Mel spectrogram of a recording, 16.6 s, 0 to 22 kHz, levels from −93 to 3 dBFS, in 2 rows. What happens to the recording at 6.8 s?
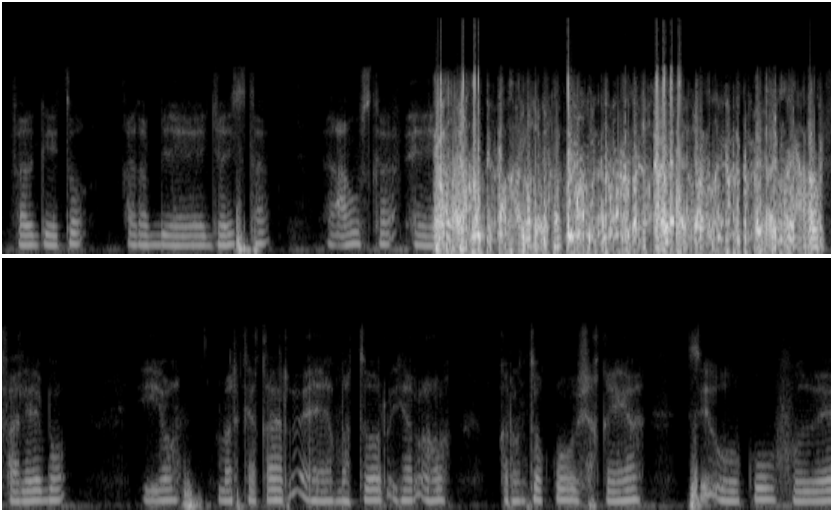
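At 6.8 s the speech is lost inside a codec payload misread that runs from 4.31 to 8.26 s. The garbled, warbling noise barely tracks the speech, which points to octet-aligned AMR frames being unpacked as bandwidth-efficient, so every field lands in the wrong place. On a spectrogram the harmonic striations vanish into smeared, noisy energy with hard edges at both boundaries, unlike the clean AMR-WB audio on either side.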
